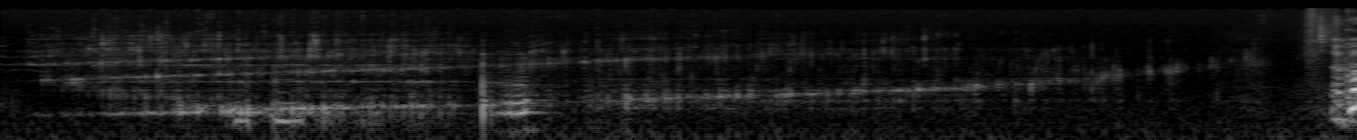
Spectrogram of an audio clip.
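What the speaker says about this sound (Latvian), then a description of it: "Pārliecam ūdeni termosā, lai saglabātu vajadzīgo temperatūru ilgstoši." Water pours steadily into a thermos, the tone rising gradually as the vessel fills, ending with a sharp clink.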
